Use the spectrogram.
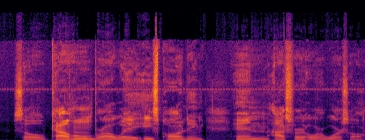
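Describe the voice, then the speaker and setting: The delivery is monotone with flat intonation, on a very clean recording with a silent background. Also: man. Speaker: health clinic outreach program manager. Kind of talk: interview. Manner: halting, many fillers.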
